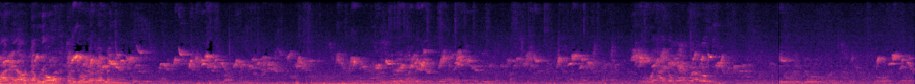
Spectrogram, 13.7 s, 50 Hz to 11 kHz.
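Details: Red-whiskered bulbuls at a caged singing competition at a bird ground in Quy Nhon, Vietnam, on a Sunday morning, 21 June 2020: bright, quick whistled phrases rise and fall over a steady murmur of people talking nearby.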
